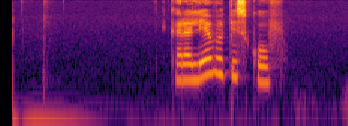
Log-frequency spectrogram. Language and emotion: Russian, neutral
